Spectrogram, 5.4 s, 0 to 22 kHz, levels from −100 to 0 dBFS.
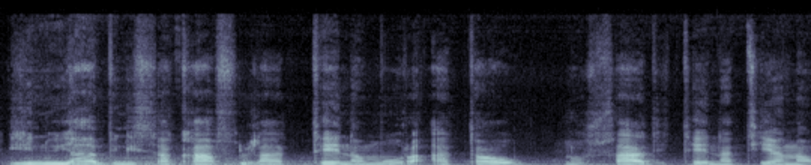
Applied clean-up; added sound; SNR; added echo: none; Thunder / Rain; 13 dB; none.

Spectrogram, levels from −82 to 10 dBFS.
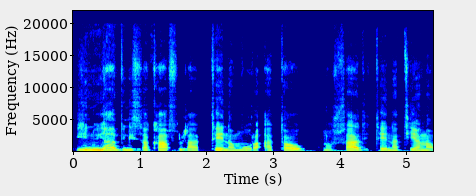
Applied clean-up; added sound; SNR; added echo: classical method spectral subtraction.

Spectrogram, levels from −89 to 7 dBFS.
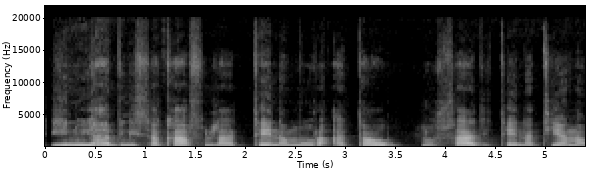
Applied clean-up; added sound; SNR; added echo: none; none; none; none.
